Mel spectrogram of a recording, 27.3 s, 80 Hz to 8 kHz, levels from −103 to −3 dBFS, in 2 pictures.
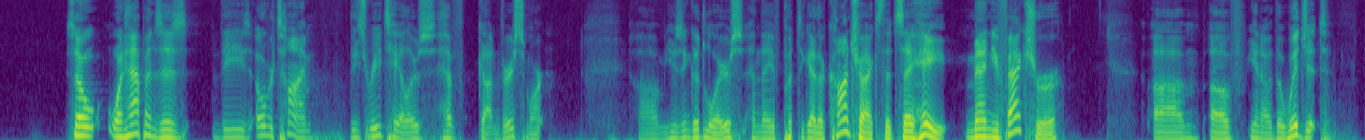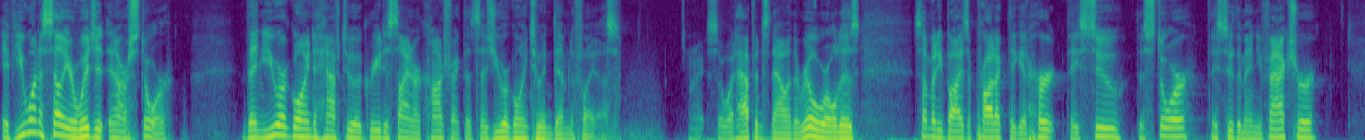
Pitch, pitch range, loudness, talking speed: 140 Hz, 120-160 Hz, -23 LUFS, 195 wpm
